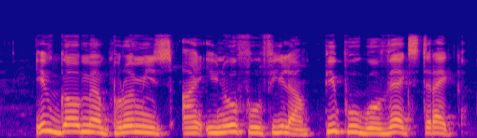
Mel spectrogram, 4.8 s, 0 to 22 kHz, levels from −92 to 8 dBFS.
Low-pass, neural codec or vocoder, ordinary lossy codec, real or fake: none; none; none; real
